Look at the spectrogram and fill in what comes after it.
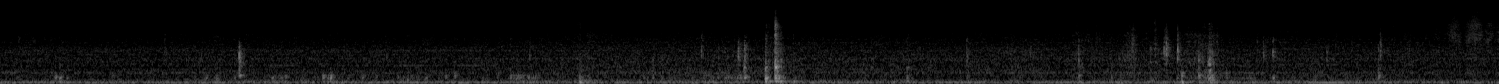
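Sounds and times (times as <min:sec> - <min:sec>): steady low hum: 0:00.0 - 0:14.9.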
